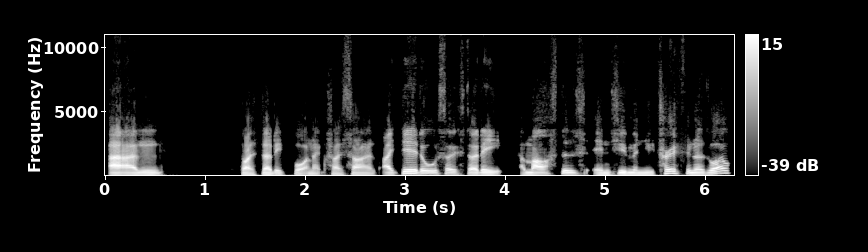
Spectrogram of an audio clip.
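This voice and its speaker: A man with a fairly low voice and a modern southern English RP accent. He talks in a casual, easygoing, discursive way, as a guest in a conversation. The sound is very dry, with no room around it. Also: moderate pace, no echo. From southern England. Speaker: interview guest, English teacher.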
